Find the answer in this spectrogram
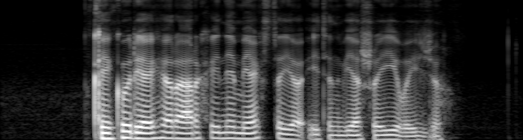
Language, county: Lithuanian, Vilnius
